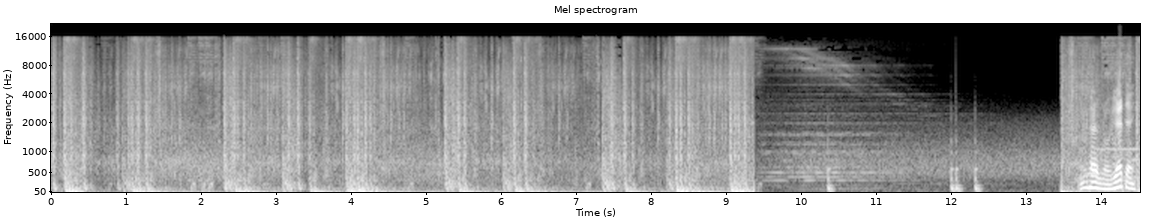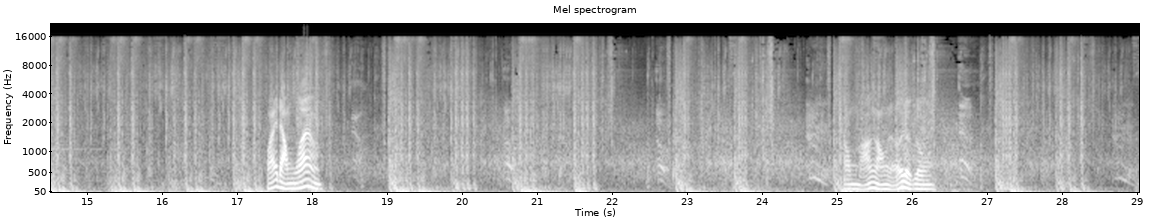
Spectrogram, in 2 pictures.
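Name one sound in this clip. Rapid electronic shooting and hit effects crackle and pop.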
